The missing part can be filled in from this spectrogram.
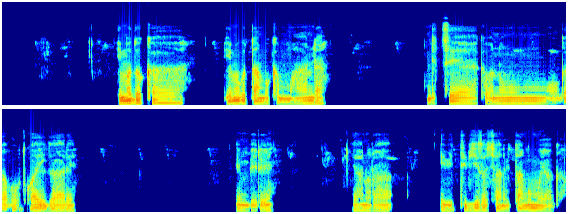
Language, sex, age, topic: Kinyarwanda, male, 25-35, government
